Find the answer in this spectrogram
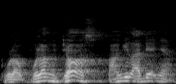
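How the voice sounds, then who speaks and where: Lively, humorous male preacher in an echoey hall. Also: mid-range voice, fairly quick. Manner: lively, humorous, often addresses listeners as "Pak". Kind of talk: sermon. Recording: echoey hall, dull lo-fi sound.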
